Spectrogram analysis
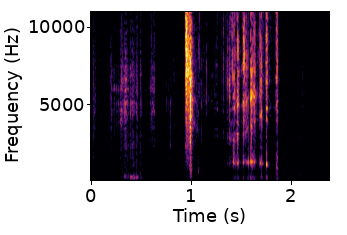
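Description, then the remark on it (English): Loud crunching of ice being bitten and chewed, a sharp crack followed by a burst of several brittle crunches, then quiet. “Okay, new bit of ice.”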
